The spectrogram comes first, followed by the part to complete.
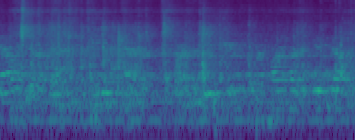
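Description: Bowman Chrome trading cards being handled and slid one behind another in the hands, a faint rustle with a few light card clicks.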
